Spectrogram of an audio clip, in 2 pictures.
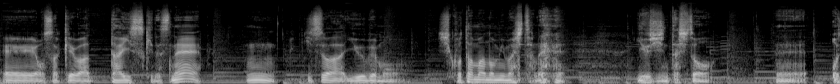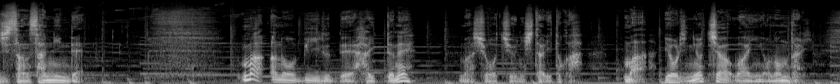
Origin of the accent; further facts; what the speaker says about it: Miyagi, Japan; 私東北宮城県出身でございます。塩釜文化大使にもなっております。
